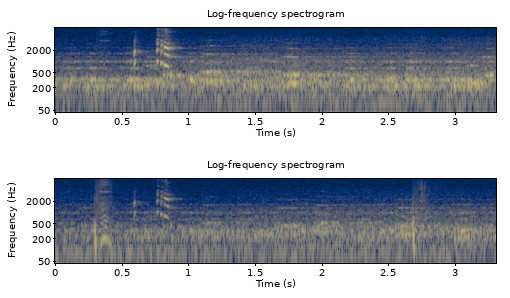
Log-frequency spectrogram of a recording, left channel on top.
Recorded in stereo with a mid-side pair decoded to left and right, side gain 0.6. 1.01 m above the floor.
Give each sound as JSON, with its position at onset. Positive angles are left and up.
{"t": 0.6, "sound": "a bird", "azimuth_deg": 50}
